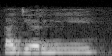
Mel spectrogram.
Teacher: Jadi huruf ro-nya berharokat kasroh maka harus dibaca tarkik.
